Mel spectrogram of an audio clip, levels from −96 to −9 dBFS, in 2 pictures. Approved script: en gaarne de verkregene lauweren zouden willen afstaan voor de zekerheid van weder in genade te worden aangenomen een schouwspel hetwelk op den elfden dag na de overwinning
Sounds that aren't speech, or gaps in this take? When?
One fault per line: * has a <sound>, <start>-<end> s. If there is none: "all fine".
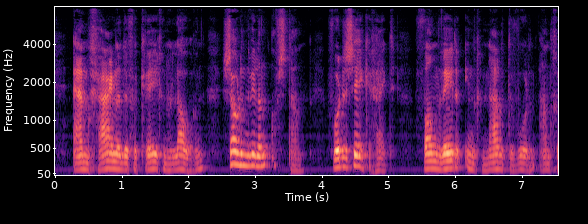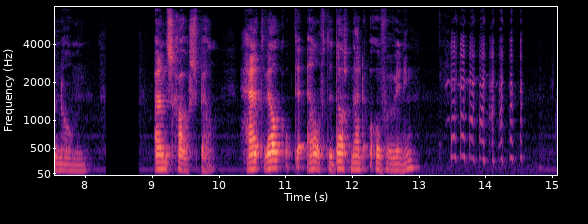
* has a laugh, 13.3-14.6 s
